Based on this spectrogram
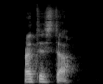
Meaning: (adjective) intestate; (noun) intestate person
- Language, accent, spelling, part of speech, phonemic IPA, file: French, France, intestat, adjective / noun, /ɛ̃.tɛs.ta/, LL-Q150 (fra)-intestat.wav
